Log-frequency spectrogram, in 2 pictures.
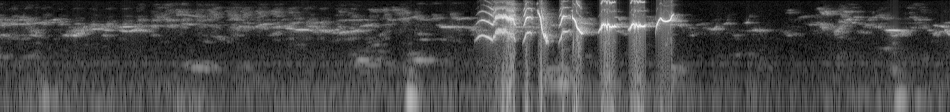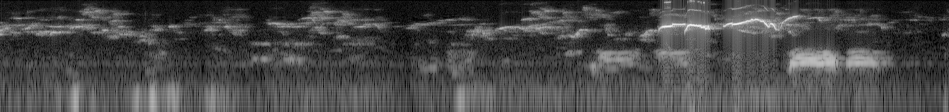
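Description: Oriental magpie-robin (kacer) in full song: a steady stream of soft, high chattering and warbling, broken by two loud bursts of whistled phrases, one about four seconds in and one near the end.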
